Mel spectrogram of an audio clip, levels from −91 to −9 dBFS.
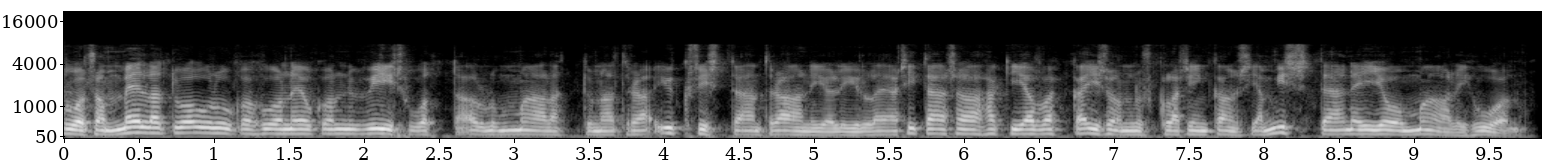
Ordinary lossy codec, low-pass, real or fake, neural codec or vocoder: none; none; fake; codec, 16 kHz, 4.8 kbps, FACodec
